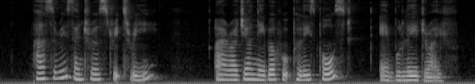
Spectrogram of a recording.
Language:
English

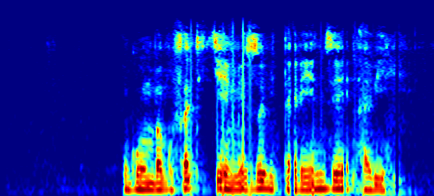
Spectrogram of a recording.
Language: Kinyarwanda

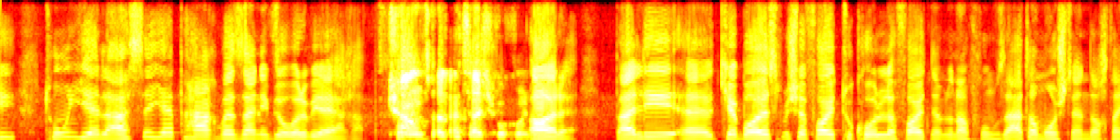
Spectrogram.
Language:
Persian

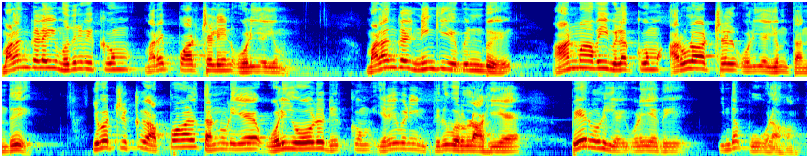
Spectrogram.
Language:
Tamil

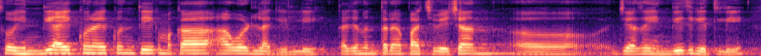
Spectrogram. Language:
Konkani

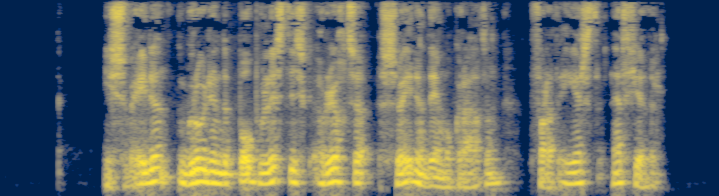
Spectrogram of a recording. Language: Western Frisian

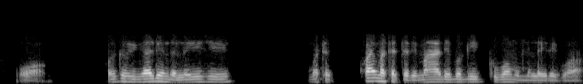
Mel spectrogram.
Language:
Manipuri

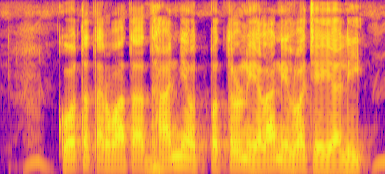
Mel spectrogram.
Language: Telugu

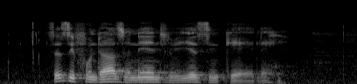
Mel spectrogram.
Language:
Zulu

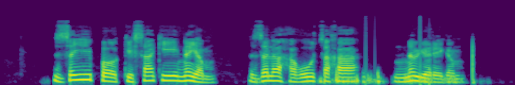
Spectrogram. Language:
Pashto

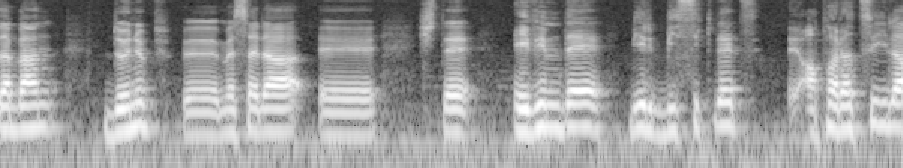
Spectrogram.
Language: Turkish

